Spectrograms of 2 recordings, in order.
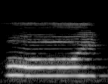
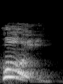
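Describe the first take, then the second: First: It is said softly, in a mincing voice. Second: It is shouted angrily with high pitch.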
